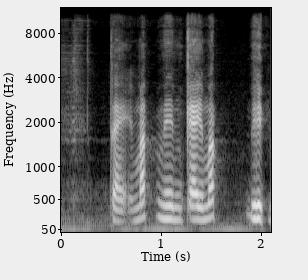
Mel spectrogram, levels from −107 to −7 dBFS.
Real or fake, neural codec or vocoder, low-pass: fake; codec, 44.1 kHz, 1.7 kbps, Pupu-Codec; 10.8 kHz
